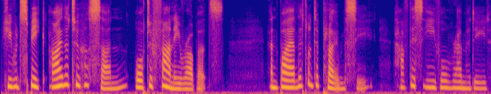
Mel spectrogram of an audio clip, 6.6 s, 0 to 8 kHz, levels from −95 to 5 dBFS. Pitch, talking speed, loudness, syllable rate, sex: 215 Hz, 185 wpm, -20 LUFS, 5.5 syllables/s, female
